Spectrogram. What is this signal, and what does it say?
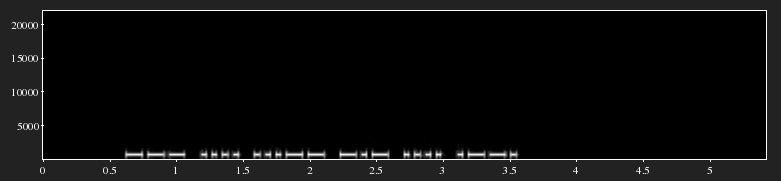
Morse code, heard as a keyed tone, about 30 wpm, 700 Hz. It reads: OH3KHP
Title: DXCC-100 Call Signs - 6 Characters - 30wpm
